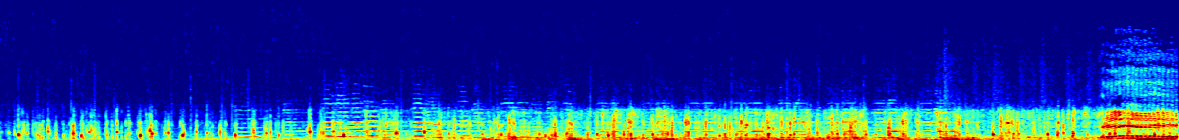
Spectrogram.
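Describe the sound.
Horse hooves clip-clop as a horse-drawn cart moves off: a fast, dense clatter of many hoof beats running steadily, growing slightly louder near the end.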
